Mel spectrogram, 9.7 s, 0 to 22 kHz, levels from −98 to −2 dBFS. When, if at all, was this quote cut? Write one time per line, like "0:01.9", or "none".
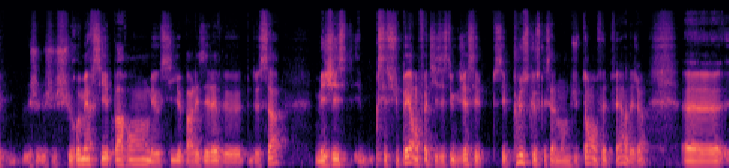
0:01.5
0:05.0
0:07.2
0:08.2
